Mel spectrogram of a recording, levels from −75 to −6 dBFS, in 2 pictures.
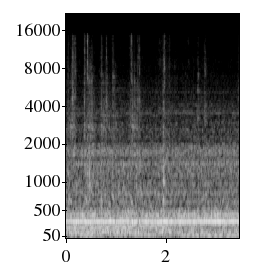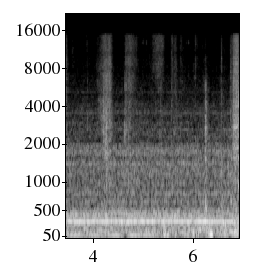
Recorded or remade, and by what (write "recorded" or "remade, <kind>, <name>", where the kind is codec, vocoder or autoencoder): recorded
